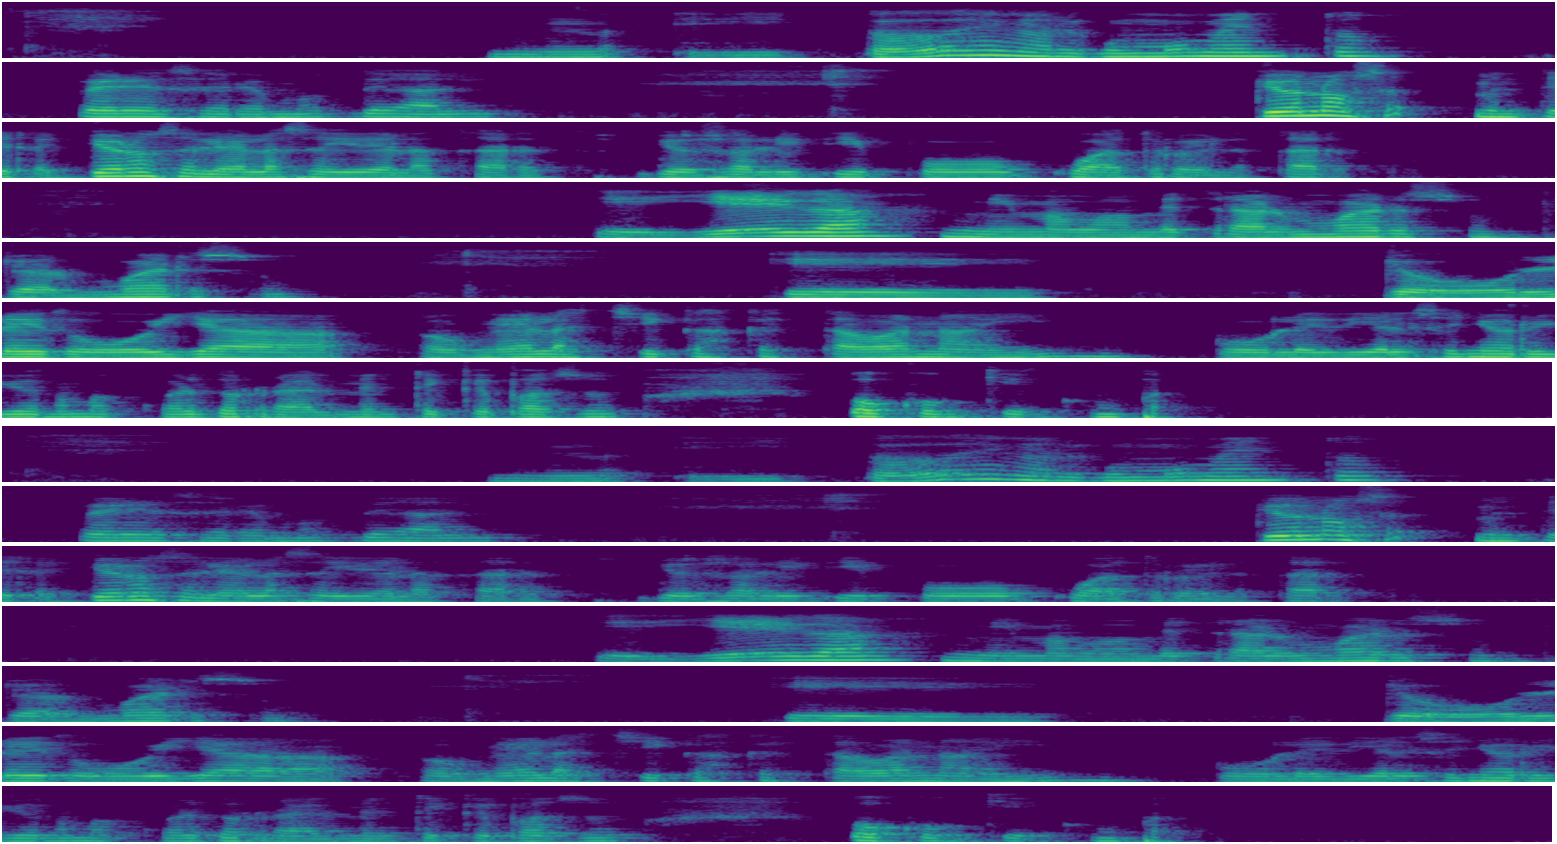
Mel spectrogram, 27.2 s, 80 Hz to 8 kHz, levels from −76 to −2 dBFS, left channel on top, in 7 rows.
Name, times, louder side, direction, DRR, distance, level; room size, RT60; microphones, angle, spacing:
voice 1, 1.2-3.5 4.1-5.1 5.7-6.1 7.0-11.1 13.1-16.3 16.7-16.9 17.4-18.1 19.0-26.2, left 6 dB, 90° left, 0.3 m, -26 dB
4.2 x 4.0 x 2.2 m
head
